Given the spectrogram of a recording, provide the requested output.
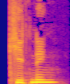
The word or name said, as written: kitning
